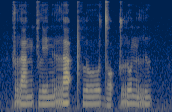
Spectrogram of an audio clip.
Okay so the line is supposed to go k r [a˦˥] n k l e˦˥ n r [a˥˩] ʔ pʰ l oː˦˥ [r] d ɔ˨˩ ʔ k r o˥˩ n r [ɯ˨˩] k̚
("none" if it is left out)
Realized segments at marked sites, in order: a˦˥, a˥˩, none, ɯ˦˥

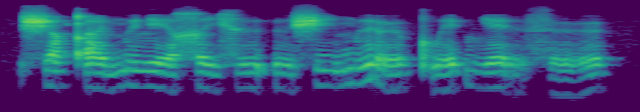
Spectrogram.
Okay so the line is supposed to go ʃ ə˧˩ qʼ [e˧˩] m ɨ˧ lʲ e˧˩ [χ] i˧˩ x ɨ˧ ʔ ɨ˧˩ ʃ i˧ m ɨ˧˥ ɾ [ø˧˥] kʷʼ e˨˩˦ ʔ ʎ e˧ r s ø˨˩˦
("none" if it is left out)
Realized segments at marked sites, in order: e˧˩, χ, ø˨˩˦

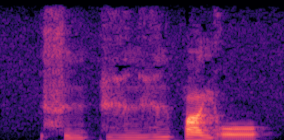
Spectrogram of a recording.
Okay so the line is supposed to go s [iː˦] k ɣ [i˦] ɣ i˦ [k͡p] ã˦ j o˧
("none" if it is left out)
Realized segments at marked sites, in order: iː˨˦, i˧, p

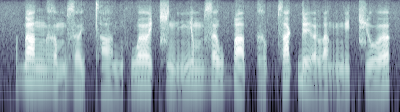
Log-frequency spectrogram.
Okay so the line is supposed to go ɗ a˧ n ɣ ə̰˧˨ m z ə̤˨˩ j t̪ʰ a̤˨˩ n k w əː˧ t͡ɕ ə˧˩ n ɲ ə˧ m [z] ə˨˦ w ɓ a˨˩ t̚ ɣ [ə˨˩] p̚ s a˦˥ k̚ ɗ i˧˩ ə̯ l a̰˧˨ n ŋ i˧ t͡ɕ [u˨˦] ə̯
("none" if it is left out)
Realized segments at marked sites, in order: z, ə˨˩, u˨˦

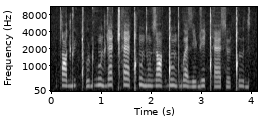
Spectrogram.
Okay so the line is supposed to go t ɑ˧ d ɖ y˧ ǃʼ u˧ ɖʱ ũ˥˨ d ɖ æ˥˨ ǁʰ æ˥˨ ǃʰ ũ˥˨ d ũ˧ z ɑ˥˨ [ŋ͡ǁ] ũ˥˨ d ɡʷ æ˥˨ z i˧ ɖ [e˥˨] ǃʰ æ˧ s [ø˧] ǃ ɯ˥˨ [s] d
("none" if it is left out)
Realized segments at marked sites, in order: ŋ͡ǃ, e˥˨, ø˧, none

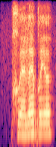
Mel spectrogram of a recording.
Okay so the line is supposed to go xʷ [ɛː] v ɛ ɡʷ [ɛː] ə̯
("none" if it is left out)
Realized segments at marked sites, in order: ɛː, eː

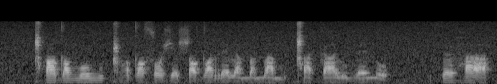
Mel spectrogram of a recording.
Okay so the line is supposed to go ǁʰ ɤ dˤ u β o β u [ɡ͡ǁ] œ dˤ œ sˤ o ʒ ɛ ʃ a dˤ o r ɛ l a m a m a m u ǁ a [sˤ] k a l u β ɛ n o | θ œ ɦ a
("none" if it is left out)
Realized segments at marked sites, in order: ɡ͡ǁ, none

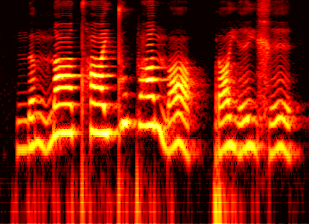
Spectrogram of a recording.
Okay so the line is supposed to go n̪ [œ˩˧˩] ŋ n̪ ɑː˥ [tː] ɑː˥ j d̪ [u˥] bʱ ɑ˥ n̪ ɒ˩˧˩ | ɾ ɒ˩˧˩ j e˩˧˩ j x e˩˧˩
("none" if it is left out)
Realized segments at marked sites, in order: œ˩˧˩, t̪ʰ, u˥

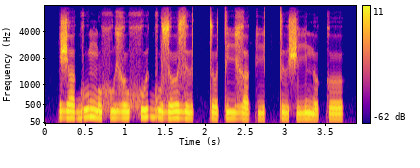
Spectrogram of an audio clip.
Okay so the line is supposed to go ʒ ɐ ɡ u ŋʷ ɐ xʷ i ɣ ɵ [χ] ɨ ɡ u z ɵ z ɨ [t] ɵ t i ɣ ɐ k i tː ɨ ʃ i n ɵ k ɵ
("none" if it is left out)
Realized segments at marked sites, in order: xʷ, tː

